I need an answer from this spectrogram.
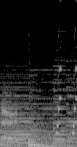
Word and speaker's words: herb: You got a light sword, leather helm, leather vest, and herb. H is silent.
